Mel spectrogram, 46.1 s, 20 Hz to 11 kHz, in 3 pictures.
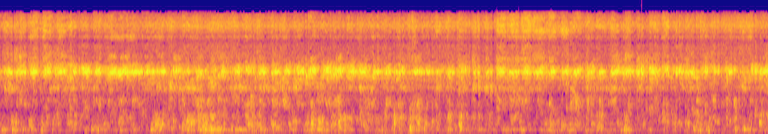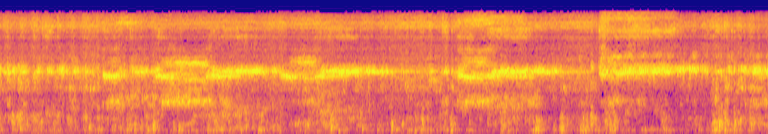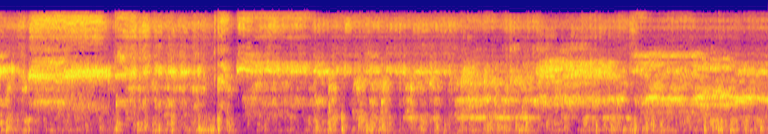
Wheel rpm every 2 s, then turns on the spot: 230, 240, 230, 230, 230, 230, 240, 230, 230, 220, 230, 230, 230, 230, 240, 230, 230, 170, 110, 110, 110, 120, 110.
none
